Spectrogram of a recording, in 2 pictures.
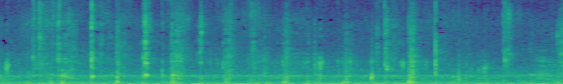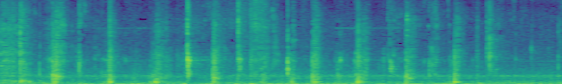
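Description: Close-miked eating sounds through a clip-on microphone: wet chewing, lip smacks and slurps of sauce-coated raw marinated shrimp, in irregular sharp clicks several a second over a low steady hum.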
